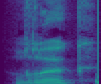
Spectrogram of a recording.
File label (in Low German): "Rök", Platt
